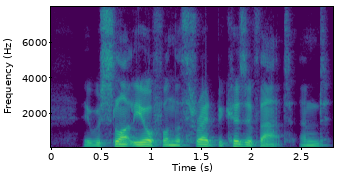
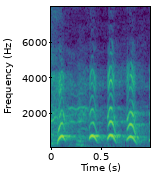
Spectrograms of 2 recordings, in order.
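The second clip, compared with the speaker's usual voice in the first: high-pitched real giggling; high giggle fit; 6 dB louder than usual. Real, not acted. Husband cracking up at his own accent, high giggles.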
